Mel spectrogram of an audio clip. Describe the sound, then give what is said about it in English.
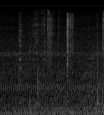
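Silverware clinks faintly as it is taken, a few light metallic chinks scattered over a quiet background. “Is your friend stealing white silverware? No, he's just borrowing it.”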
